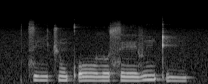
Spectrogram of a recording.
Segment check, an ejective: present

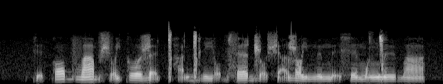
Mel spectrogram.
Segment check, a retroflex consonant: present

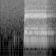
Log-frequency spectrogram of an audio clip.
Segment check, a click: absent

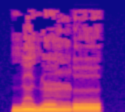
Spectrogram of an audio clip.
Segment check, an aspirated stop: absent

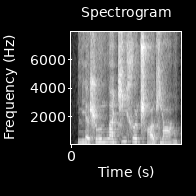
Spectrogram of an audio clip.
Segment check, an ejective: absent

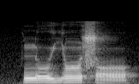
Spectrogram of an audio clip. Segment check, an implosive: absent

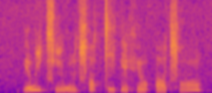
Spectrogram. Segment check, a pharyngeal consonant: absent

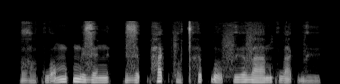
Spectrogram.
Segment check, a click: absent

